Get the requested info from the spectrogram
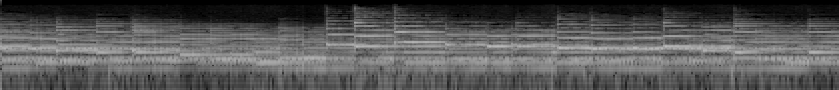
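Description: Instrumental background music: a run of quick, ringing notes, several a second, over a steady held low note.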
